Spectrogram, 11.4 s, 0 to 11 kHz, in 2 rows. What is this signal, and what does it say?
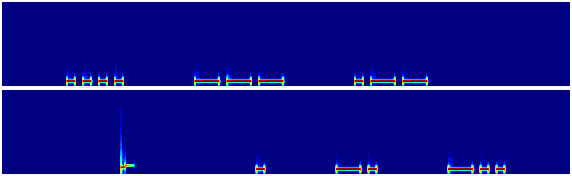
Morse code, heard as a keyed tone, about 15 wpm, spaced as for 9 wpm, 700 Hz. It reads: HOW END
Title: 3x Character Spacing - Top 200 Words - 15wpm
